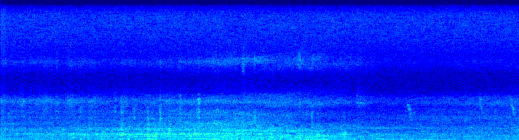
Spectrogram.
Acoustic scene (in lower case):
street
